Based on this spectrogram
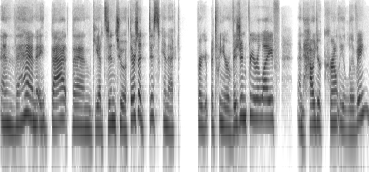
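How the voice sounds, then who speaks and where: With a slight New Jersey accent, a woman talks at a moderate pace on a very clean recording with a silent background and a dry, close sound with no echo. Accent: slight New Jersey, shows on some words. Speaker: life coach and author. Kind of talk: casual interview chat.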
